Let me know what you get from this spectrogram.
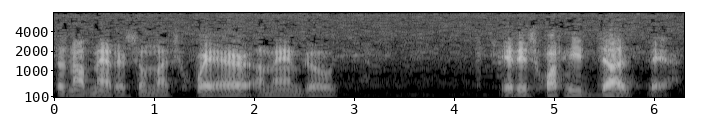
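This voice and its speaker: An actor playing a grave, resolute officer of a biblical king in a 1950s radio drama, speaking solemnly and deliberately. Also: extremely low pitch, steady tone, sharp tone, a little hiss or hum, heavily acted. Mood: solemn, reflective. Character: repentant Roman-era officer of King Herod, grave and resolute. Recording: dull old radio broadcast recording.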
